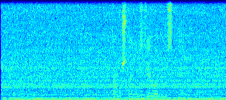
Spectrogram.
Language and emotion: Russian, neutral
